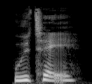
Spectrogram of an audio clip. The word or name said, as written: udtag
